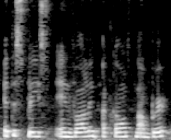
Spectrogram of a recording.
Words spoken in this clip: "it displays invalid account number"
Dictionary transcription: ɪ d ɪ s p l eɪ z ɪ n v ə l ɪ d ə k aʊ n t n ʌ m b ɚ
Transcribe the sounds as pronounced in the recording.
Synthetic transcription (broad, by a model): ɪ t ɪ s p l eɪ s ɪ n v ə l ɪ d ə k aʊ n t n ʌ m b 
